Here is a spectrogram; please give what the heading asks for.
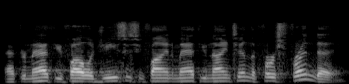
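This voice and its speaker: A pastor in his forties gives his congregation a fervent sermon, leaning on rhetorical questions and folksy asides. His pitch is fairly high, his pace a little fast, and his tone darkish. Recorded in a church sanctuary, the sound is dull and reverberant.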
